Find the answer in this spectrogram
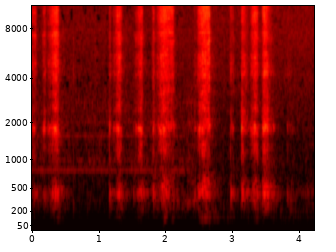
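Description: Flat carpenter's pencil drawing on a wooden board: short scratchy strokes of the lead across the grain, coming in quick irregular runs.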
